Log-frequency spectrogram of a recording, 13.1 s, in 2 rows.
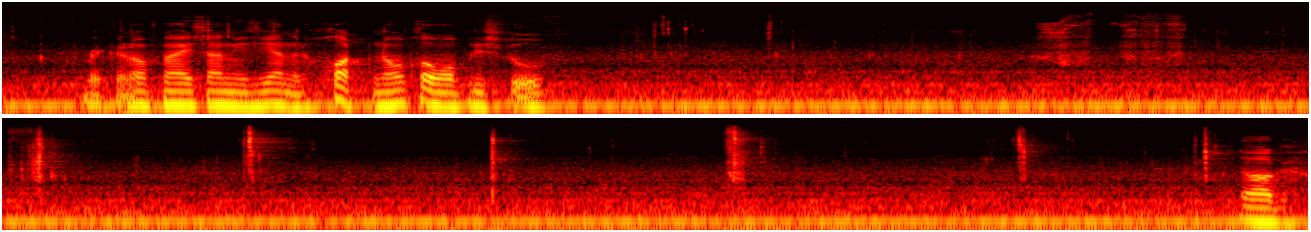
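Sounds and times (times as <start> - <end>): steady low hum: 0.0 - 13.0
wet mouth smacks chewing: 3.1 - 7.0, 11.5 - 12.7.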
